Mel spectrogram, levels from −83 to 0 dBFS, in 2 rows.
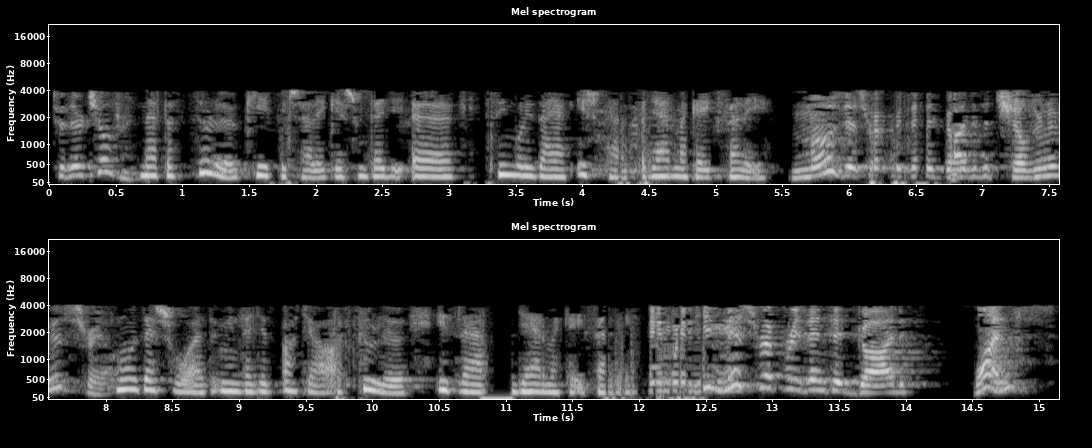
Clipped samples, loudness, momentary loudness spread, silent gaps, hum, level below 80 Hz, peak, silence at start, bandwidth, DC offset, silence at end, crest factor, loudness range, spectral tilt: under 0.1%; -22 LUFS; 7 LU; none; none; -46 dBFS; -6 dBFS; 0 s; 4.3 kHz; under 0.1%; 0.05 s; 16 dB; 2 LU; -9 dB/octave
